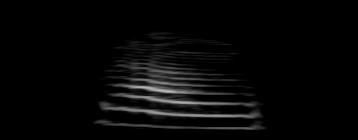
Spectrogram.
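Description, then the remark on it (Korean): A single drawn-out cat meow, clear, rising slightly then falling over nearly a second, with silence before and after. It stands for Montaigne's own cat. “모든 것을, 심지어 자기 고양이도 그렇게 바라보았다.”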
